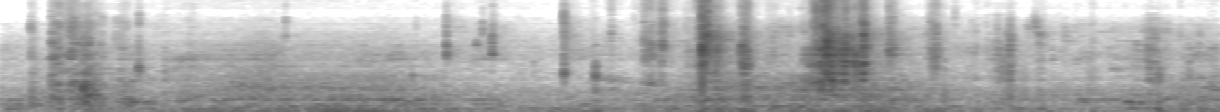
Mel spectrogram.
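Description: Crunchy chewing and biting of a fresh lettuce-leaf wrap of chicken larb, with scattered crisp clicks and a couple of louder crunches a little past the middle.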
